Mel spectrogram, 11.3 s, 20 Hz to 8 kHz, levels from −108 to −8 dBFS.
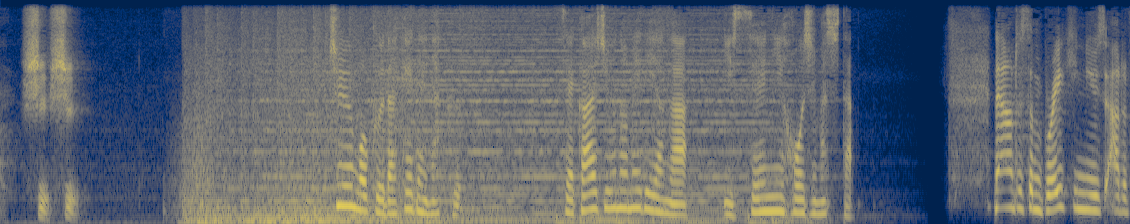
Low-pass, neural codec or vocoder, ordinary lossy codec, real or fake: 7.2 kHz; none; none; real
